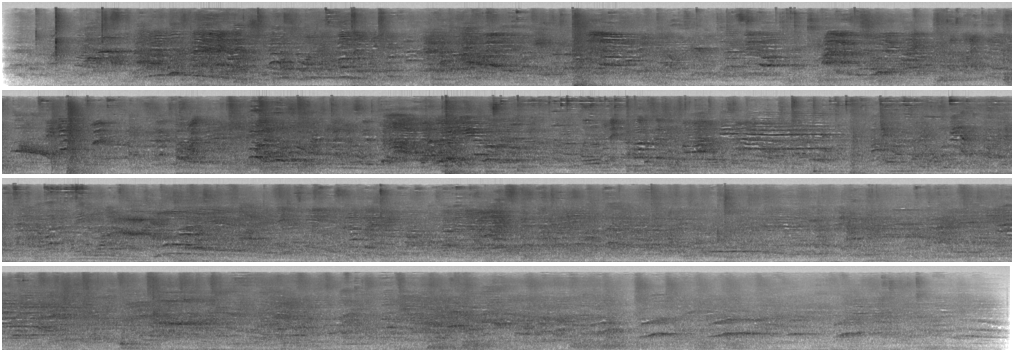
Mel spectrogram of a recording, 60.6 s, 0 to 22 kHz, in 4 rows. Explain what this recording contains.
110606 children at school
Crowd of younger pupils (10 to 12 years old)leaving a school building for break in the schoolyard. Zoom H4n
laugh, children, loud, child, crowd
